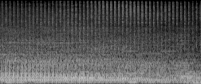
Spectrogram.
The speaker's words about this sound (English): the new neighbor fired up his lawnmower and began pushing it around his yard.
